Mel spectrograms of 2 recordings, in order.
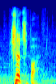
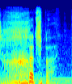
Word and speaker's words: chutzpah: and she stumbled and said, chutzpah. No, it's chutzpah. Use the Yiddish correctly.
